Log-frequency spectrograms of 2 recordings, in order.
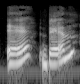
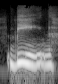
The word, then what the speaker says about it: been: And the word bin or bean can be pronounced ben, or bean. Both are totally used in any typical American English speech, and both are accepted.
